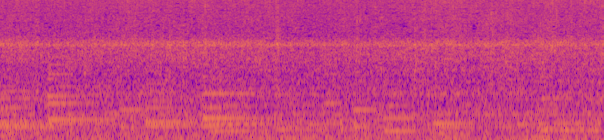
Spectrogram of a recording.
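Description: Beef for stroganoff browns in a hot pan, a loud, steady sizzle and crackle of frying meat that carries on unbroken with no voices over it.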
